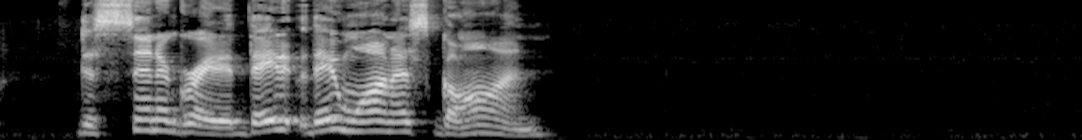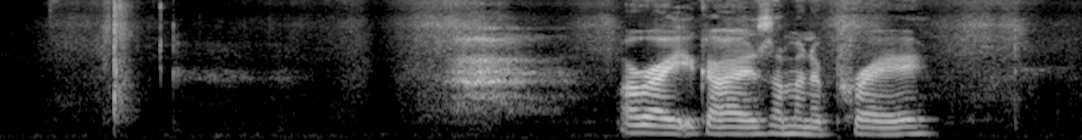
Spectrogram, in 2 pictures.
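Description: A middle-aged woman speaks calmly and close up, with pauses.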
